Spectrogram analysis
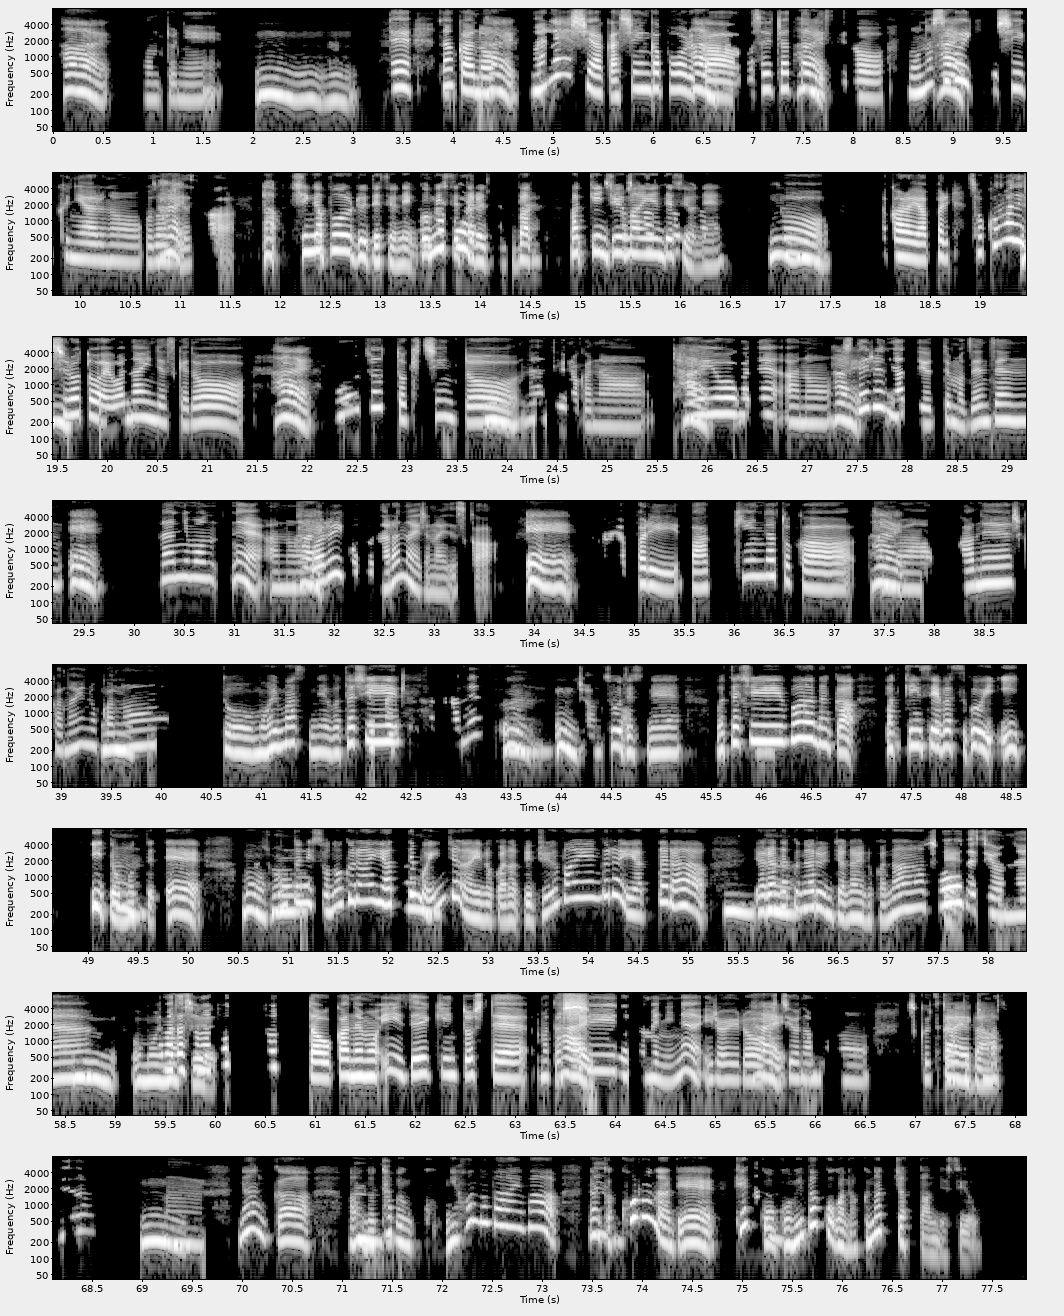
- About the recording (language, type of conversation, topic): Japanese, unstructured, ゴミのポイ捨てについて、どのように感じますか？
- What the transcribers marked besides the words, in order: distorted speech; other background noise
